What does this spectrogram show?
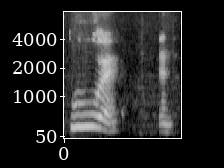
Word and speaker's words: Woerden: I'm Stephen Carlson, and our host this week is Liesbeth van Woerden, and that's my best attempt at a Dutch pronunciation. It's Woerden.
